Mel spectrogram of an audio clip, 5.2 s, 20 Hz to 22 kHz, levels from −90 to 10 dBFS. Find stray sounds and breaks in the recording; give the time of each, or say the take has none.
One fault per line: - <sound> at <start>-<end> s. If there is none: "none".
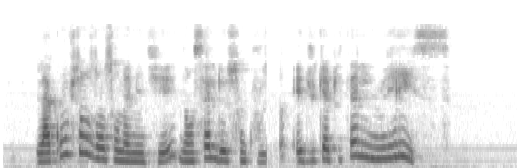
- dropout at 2.7-2.8 s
